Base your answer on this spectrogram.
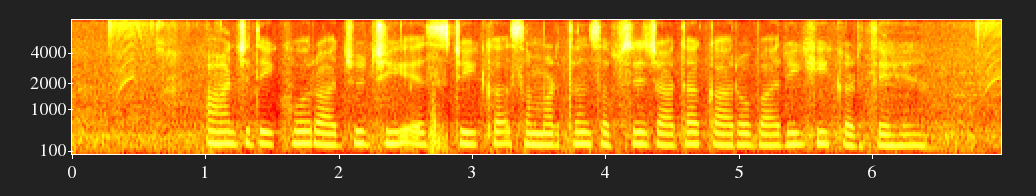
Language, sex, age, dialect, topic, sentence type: Hindi, female, 25-30, Kanauji Braj Bhasha, banking, statement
